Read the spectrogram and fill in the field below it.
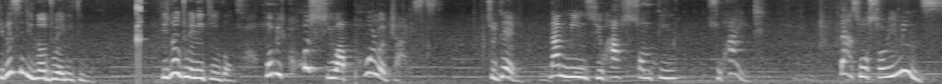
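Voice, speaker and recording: A woman with a Nigerian accent talks at a fairly quick pace in a high voice with very wide pitch swings, music playing in the background. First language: Yoruba. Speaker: teacher trainer. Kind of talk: lecture.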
